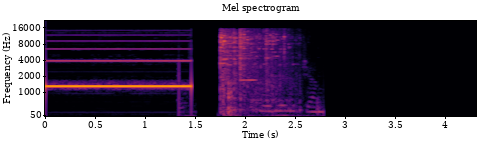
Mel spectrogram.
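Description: Steady high electronic test-card beep that cuts off suddenly about one and a half seconds in. A moment later comes a brief crash sound effect, bright and fading over about a second, then dead silence.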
